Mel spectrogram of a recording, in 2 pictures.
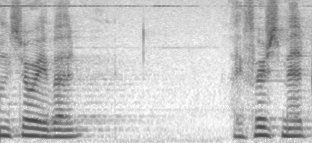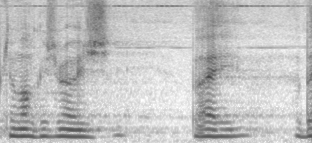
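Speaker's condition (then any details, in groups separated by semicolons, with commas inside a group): Parkinson's; tremor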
